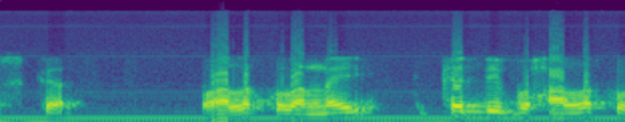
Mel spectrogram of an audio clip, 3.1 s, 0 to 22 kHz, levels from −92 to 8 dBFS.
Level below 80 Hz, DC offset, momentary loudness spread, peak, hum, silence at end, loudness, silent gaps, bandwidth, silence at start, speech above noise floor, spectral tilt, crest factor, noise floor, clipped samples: -38 dBFS; under 0.1%; 7 LU; 0 dBFS; none; 0 s; -10 LUFS; none; 11.5 kHz; 0 s; 22 dB; -6.5 dB/octave; 10 dB; -31 dBFS; under 0.1%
